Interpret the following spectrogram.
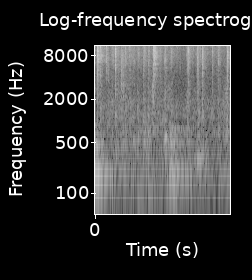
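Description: A pause in a man's speech: low room noise with a few faint clicks and a brief soft murmur of voice a little over a second in.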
